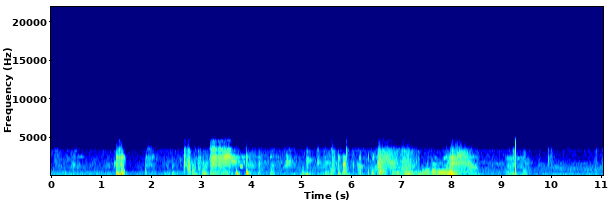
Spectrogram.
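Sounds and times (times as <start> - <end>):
dog wavering vocal sound: 7.0 - 8.4.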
